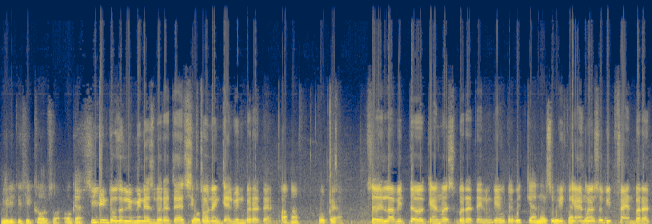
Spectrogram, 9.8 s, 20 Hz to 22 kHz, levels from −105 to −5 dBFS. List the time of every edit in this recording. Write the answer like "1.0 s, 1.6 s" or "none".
1.5 s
